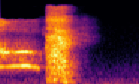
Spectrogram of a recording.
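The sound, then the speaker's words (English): A single sneeze from a cat with a nose infection, fairly loud: a brief high, squeaky wheeze of an intake, then a sharp, breathy burst that cuts off into silence. “No, he has an infection in his nose.”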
